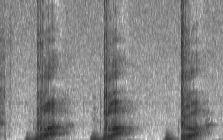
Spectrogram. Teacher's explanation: Now bilabial just means using both your lips, right? So a bilabial trill is basically a rolled b like a br that sound right there. · That would be a bilabial trill. I labialize it a little bit. So there's kind of like a w sound at the end of it.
